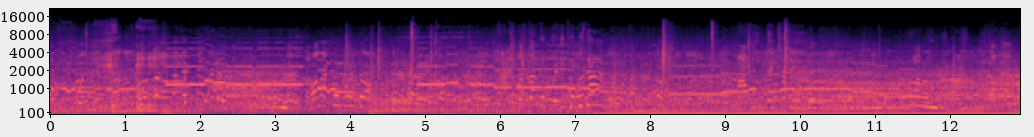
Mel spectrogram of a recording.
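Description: A crowd of men chatter outdoors.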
